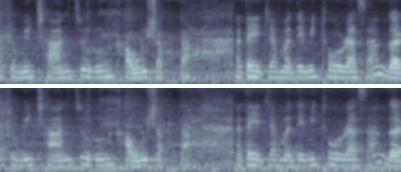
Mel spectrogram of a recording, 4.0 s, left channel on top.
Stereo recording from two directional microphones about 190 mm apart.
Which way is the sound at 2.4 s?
45° left (ahead or behind).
